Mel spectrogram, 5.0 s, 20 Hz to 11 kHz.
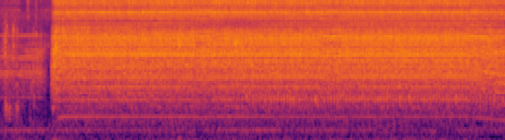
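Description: An SCX24 or Enduro24 RC crawler with a metal gear runs at full throttle, starting abruptly as a loud, steady, high-pitched motor and gear whine that holds close up to the end.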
